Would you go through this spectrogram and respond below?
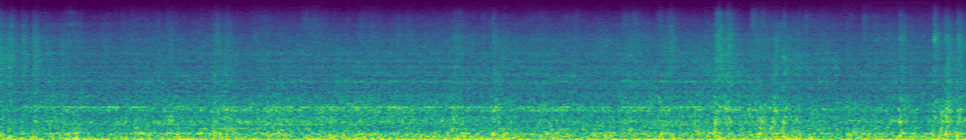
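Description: Train on the Ayodhya Junction to Varanasi Junction line running through Katehari station without stopping, heard from on board as a steady loud rumble with rapid clickety-clack of wheels over rail joints throughout.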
